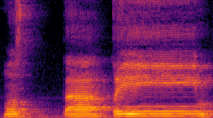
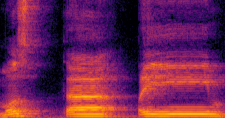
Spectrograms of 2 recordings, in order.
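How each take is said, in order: No difference in how they are said.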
